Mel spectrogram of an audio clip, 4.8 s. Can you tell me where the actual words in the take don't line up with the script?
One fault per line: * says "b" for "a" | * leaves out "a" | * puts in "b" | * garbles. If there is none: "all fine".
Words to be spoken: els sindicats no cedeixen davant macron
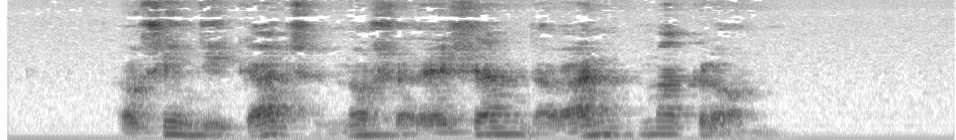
all fine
